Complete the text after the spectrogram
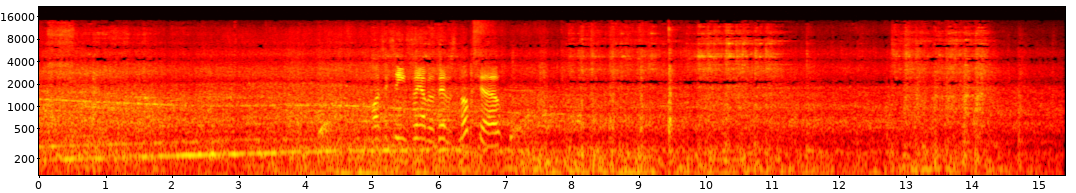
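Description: A freight train rumbles and clatters past close by, then fades away.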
